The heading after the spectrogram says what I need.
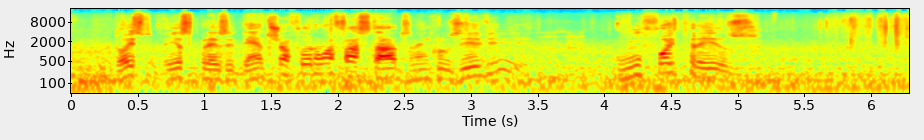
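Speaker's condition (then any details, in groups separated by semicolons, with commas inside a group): No condition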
